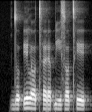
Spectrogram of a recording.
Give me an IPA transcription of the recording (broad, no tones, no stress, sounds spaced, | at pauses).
d o ʔ ɪ l ɔ tʰ ɐ ɾ ɐ ɓ i z ɔ tʰ ɪ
